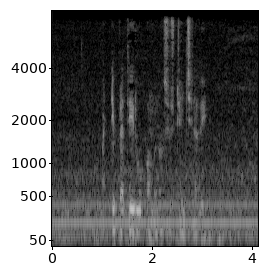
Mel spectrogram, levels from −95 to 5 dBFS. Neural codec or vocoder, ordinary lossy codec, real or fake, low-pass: none; AAC, 48 kbps; real; 7.2 kHz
